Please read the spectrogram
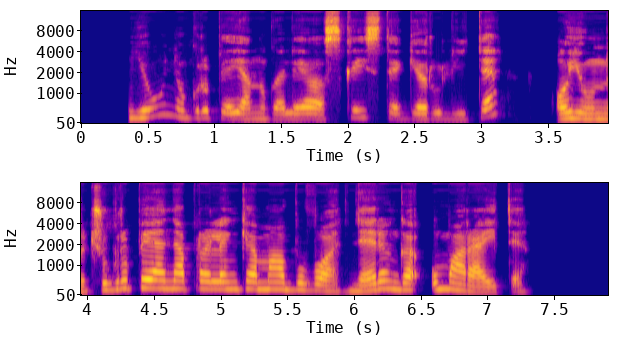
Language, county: Lithuanian, Šiauliai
